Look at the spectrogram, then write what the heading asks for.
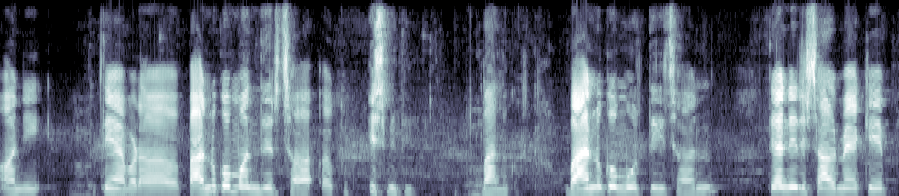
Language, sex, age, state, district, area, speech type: Nepali, female, 60+, West Bengal, Jalpaiguri, urban, spontaneous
